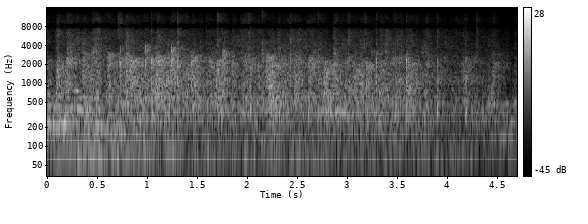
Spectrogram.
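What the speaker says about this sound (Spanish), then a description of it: "Les pido un aplauso" An audience at an academic talk on childhood and youth gives applause for an invited doctor, a dense, even clapping that fills the room and gradually eases off.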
